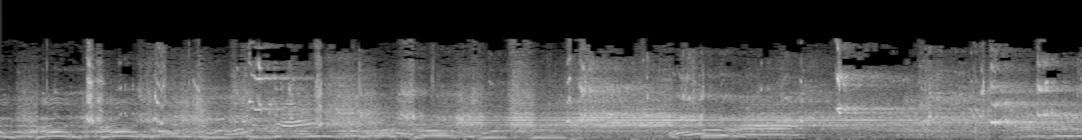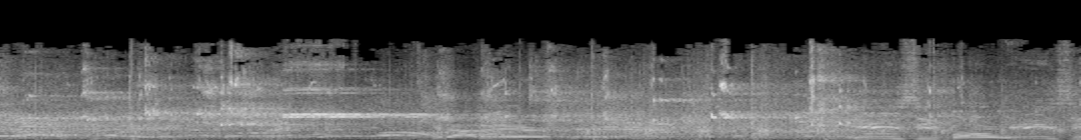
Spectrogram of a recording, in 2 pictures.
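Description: Basketball shoes squeaking on a hardwood gym floor in short arching chirps, bunched at the start, about three and a half seconds in and near the end, with a basketball bouncing as players run a possession.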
